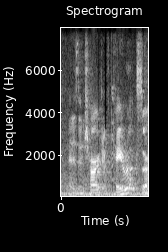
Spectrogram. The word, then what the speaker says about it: KRUX: in Las Cruces and is in charge of K-Rux, or how is it pronounced? Crux.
